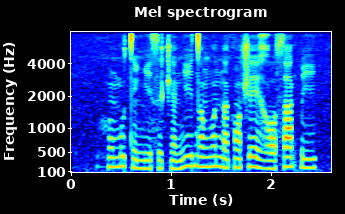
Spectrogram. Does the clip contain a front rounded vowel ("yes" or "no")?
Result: no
